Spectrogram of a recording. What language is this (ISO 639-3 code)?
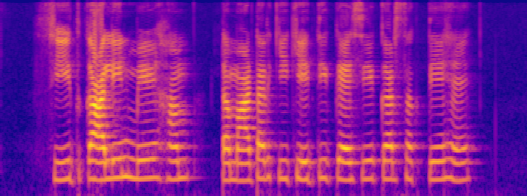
hin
